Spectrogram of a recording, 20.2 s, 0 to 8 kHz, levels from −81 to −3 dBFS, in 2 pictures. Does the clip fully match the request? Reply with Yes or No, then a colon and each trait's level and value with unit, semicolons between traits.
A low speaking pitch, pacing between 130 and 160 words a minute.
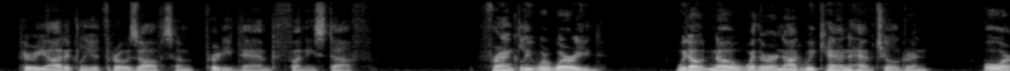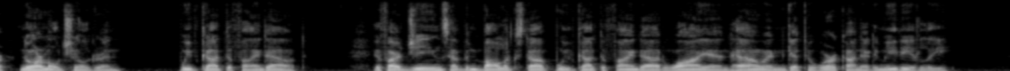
Yes: low, 115 Hz; average, 155 wpm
